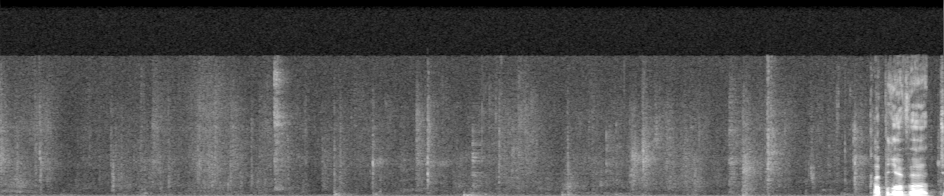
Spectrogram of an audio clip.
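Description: Paper sheets rustle as a man handles them.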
